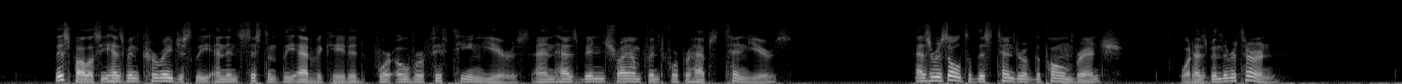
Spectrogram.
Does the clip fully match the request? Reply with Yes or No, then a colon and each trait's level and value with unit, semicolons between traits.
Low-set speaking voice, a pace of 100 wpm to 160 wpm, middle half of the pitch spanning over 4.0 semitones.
Yes: low, 115 Hz; average, 150 wpm; average, 4.7 semitones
